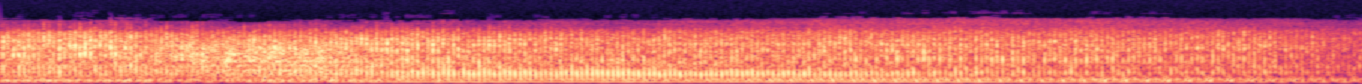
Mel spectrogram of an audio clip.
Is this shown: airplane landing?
yes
